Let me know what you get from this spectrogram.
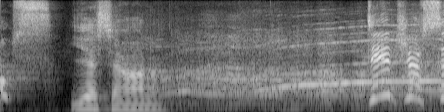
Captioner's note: audience cheer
